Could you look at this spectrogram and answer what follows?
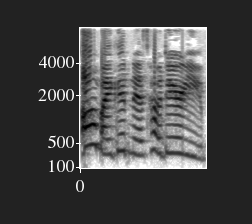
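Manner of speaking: very high, loud, scandalized offended outrage. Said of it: "They're like".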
